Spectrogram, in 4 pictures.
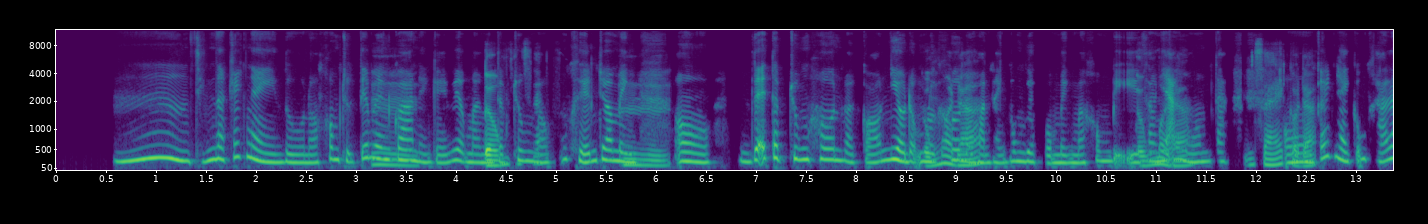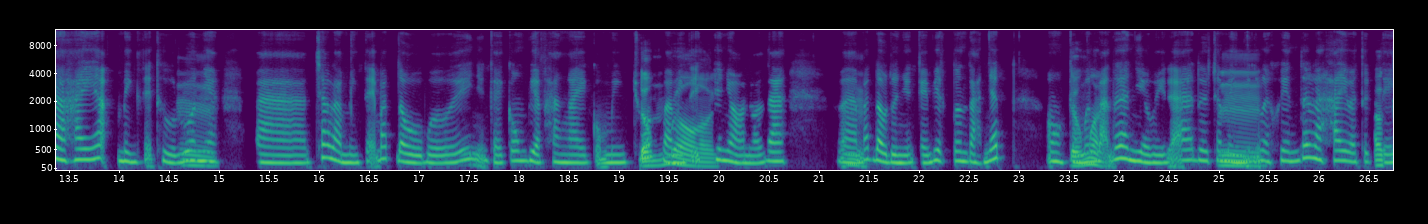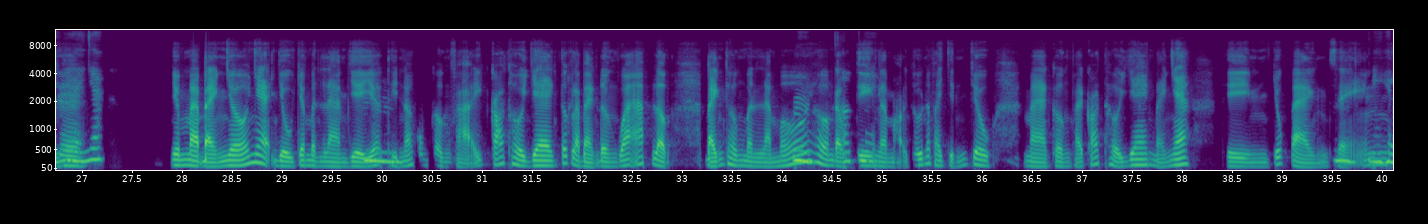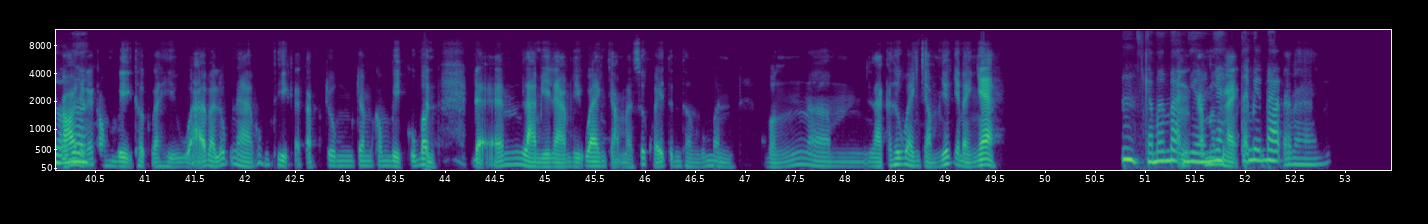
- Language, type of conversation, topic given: Vietnamese, advice, Làm thế nào để duy trì sự tập trung lâu hơn khi học hoặc làm việc?
- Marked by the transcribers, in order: other background noise; tapping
